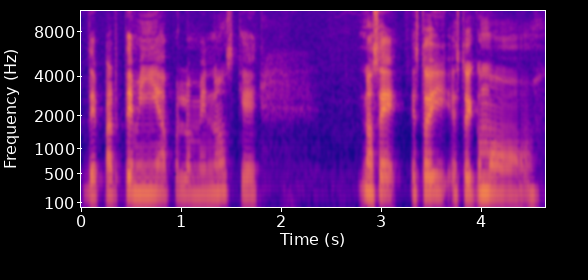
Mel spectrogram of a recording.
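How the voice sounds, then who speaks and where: A woman's voice: mid-range voice, monotone, takes it slowly, darkish tone, smooth. A woman from Ecuador with an Ecuadorian accent, talking reflectively as a podcast guest with many fillers and restarts. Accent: Ecuadorian Spanish. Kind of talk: casual podcast conversation.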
